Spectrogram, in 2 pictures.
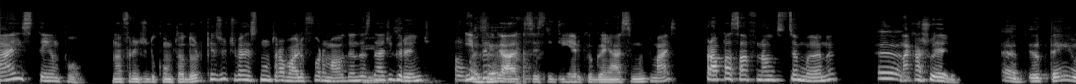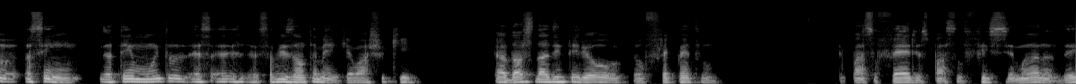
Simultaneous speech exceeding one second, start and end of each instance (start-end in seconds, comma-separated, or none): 3.6-5.2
